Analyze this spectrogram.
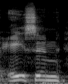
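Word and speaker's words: Acyn: on acen's page that's at a y a c n rhymes with jason on twitter so uh aysin and aaron rupar are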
